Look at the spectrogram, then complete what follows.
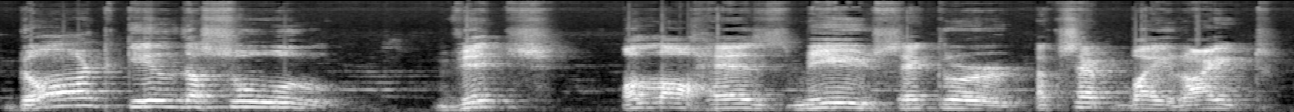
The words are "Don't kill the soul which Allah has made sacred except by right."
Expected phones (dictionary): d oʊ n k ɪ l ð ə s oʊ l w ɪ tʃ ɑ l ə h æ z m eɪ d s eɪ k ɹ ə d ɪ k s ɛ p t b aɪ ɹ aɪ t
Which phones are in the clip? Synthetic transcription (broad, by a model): d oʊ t k ɪ l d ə s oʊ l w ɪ tʃ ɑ l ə h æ z m eɪ d s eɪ k ə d ɪ k s ɛ p t b aɪ ɹ aɪ t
